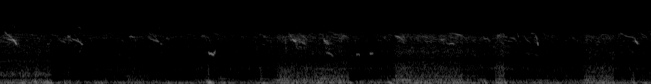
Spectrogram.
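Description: Growing chicks and chickens cluck and chirp in a roomy rearing area, steady faint calls scattered throughout against low background noise.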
